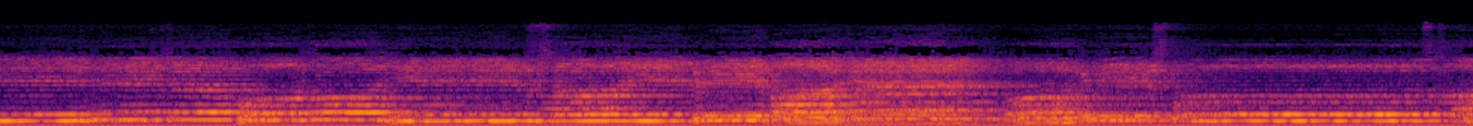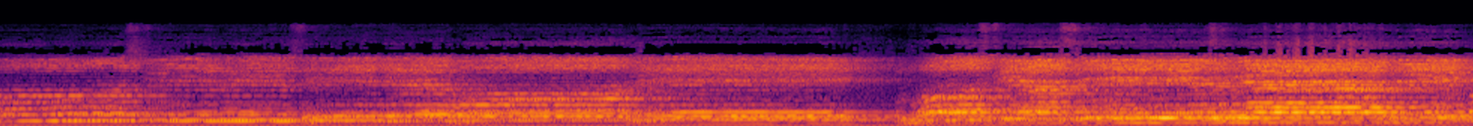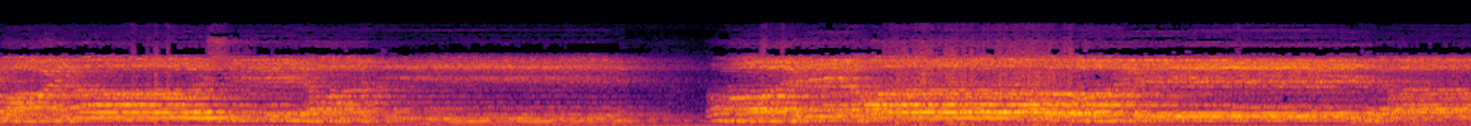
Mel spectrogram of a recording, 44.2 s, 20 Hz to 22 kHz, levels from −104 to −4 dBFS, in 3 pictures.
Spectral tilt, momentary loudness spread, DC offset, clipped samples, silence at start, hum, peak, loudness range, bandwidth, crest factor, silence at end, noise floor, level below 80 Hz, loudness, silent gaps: -6 dB/octave; 15 LU; 0.3%; under 0.1%; 0 s; none; -12 dBFS; 12 LU; 10 kHz; 18 dB; 0 s; -50 dBFS; -54 dBFS; -29 LUFS; none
